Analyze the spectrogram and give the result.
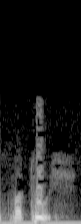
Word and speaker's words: fattoush: And then fattoush, which is cucumber and tomato salad.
